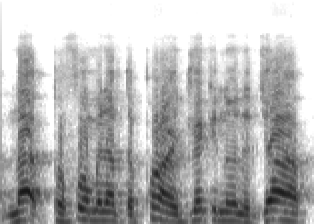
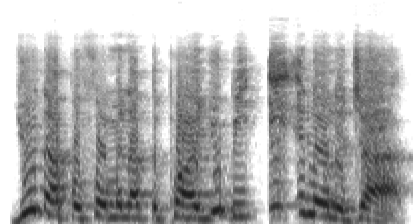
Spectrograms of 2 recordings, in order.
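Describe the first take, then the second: First: Said in the usual way. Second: Higher, punchier turnaround; pitched-up accusing comeback; louder retort. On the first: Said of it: "quoting her accusation". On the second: Real, not acted. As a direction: throw her words back at her. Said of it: "turning it back on her".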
